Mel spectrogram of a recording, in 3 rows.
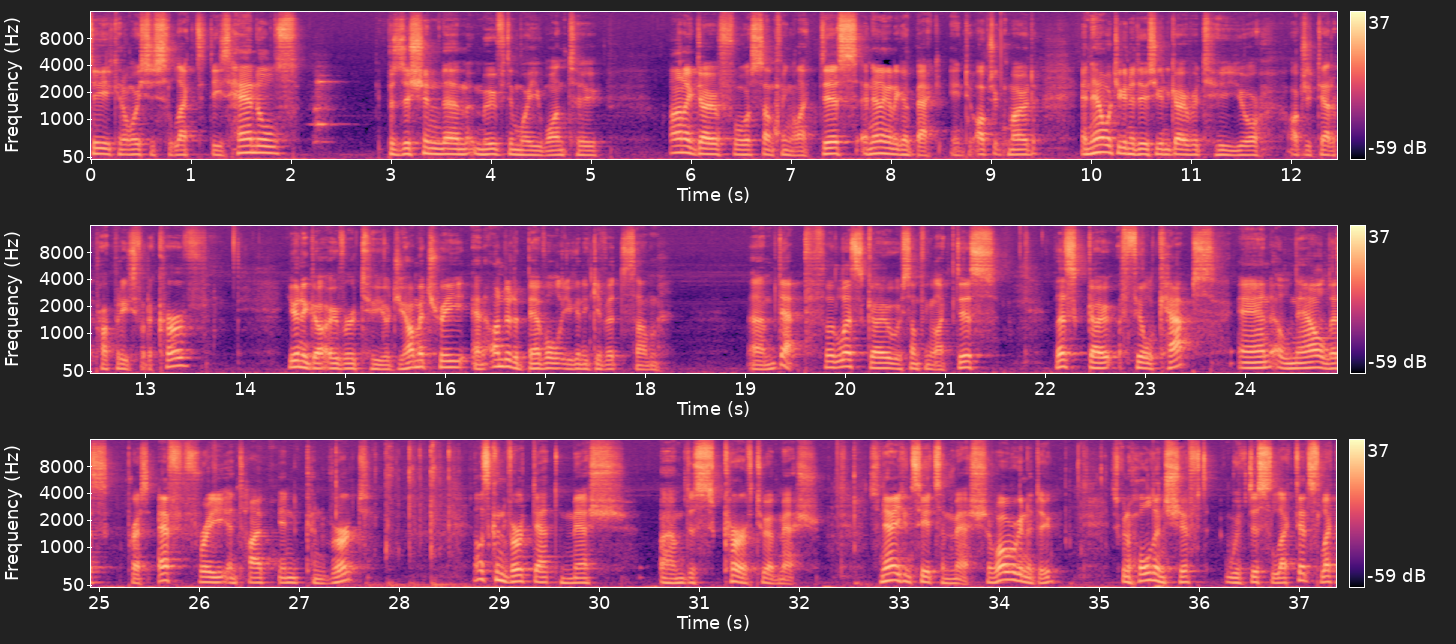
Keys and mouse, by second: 0.3-3.2 middle drag, 1.8 g, 3.2-8.1 right drag, 3.3 r, 6.5 g, 8.1-12.3 middle drag, 12.3-15.4 right drag, 15.4-23.1 middle drag, 23.1-34.6 right drag, 25.6 F3, 32.5 Tab, 33.4 Tab, 34.6-37.3 shift+middle drag, 37.0 shift+click, 37.0 shift+right click.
